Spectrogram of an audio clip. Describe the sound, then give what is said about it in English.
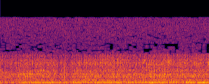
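A loud, steady airplane engine roars as a blue-winged plane takes off, a continuous droning rumble with a constant humming pitch and no change in intensity for about two seconds. No voices. “It sounds like that blue wing plane is taking off.”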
